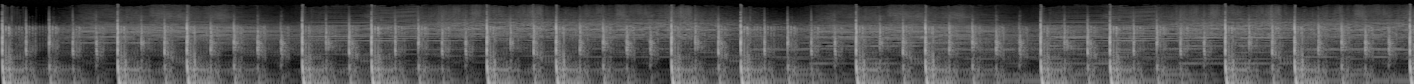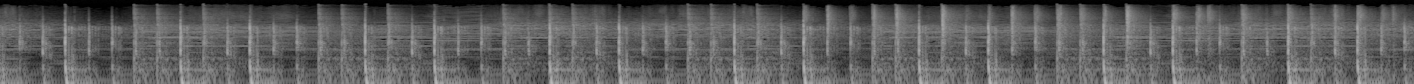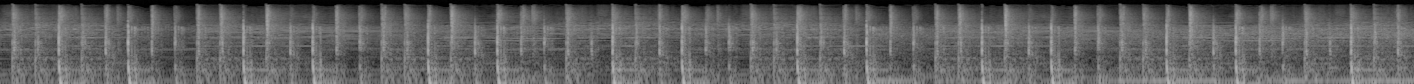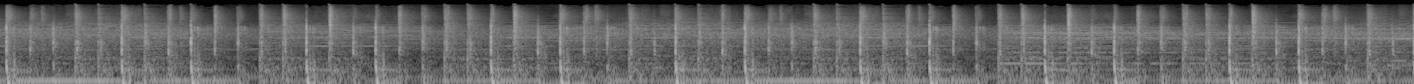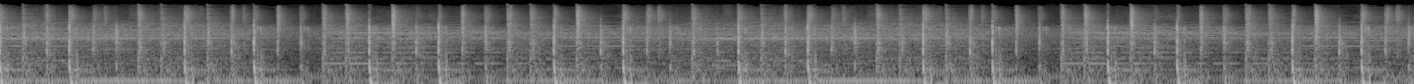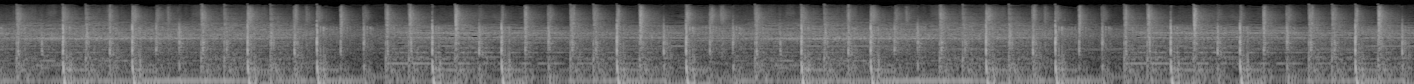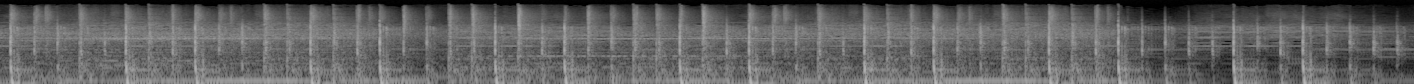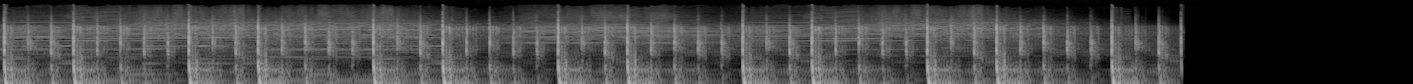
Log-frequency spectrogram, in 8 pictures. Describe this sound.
LEAD UP TO A FIGHT MUSIC LOOP
movie, background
